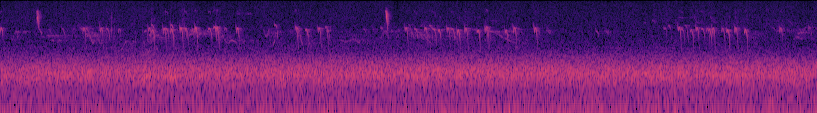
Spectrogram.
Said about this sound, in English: There's a fairly large flock of crossbills in the tree here. That's the tree that's in the middle of the corral at Barford Park. This is where I'm camped now. And this is a sample of the flock's pre-flight calls. They're perched kind of low.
